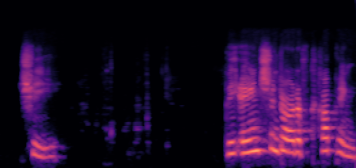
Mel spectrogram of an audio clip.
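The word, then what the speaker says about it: qi: to himalayas something called her key entirely out of whack but you pronounce it chi the ancient art of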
